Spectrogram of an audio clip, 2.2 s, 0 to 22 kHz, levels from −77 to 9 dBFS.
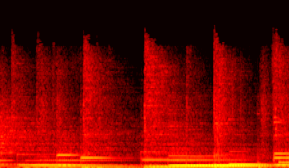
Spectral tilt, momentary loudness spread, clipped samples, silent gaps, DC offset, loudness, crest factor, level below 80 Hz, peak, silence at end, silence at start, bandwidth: -6 dB/octave; 10 LU; under 0.1%; none; under 0.1%; -19 LUFS; 14 dB; -52 dBFS; -6 dBFS; 0 s; 0 s; 17.5 kHz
